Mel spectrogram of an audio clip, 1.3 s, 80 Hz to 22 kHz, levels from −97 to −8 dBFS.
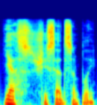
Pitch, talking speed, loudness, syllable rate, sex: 120 Hz, 185 wpm, -21 LUFS, 4.1 syllables/s, male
